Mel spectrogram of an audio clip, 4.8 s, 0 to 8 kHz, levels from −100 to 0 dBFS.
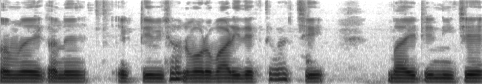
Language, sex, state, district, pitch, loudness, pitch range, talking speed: Bengali, male, West Bengal, Jhargram, 115 Hz, -14 LUFS, 110-115 Hz, 135 wpm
